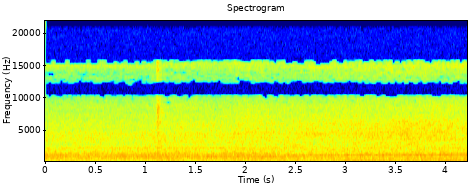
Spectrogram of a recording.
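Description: A 95% high-efficiency mobile home gas furnace running with its burner lit and its blower fan just kicked on: a steady rush of moving air with a faint hum.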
